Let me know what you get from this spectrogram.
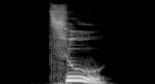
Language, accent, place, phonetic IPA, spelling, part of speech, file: German, Germany, Berlin, [t͡suː], zu-, prefix, De-zu-.ogg
- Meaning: 1. Prefix meaning to, to-, at, on, by 2. obsolete form of zer-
